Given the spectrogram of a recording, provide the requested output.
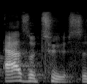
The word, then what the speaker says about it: Azotus: But Philip, it says in verse 40, found himself at Azotus, or Azotus is actually how you pronounce it.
